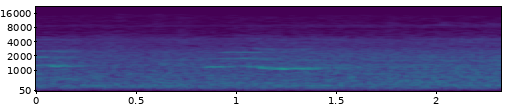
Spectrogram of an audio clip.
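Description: A cat meowing: two short calls, the second about a second in and falling in pitch.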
